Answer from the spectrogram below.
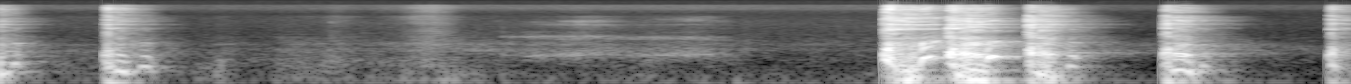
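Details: Two harsh coughs, a quiet pause, then a run of four loud, rough, chesty coughs, a painful morning coughing bout; cough.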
